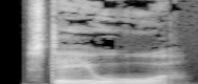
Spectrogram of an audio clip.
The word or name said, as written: staveord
